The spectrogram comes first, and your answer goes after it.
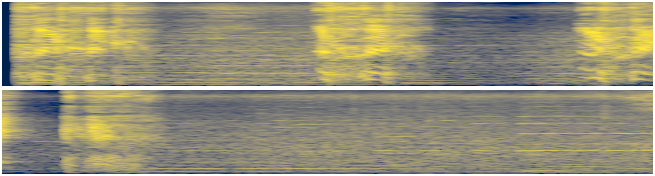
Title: Me coughing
